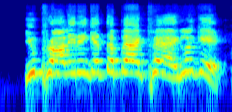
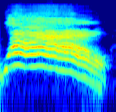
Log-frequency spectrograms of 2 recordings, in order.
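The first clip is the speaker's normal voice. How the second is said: high, drawn-out unimpressed wow; a condescending surfer-dude wow; Owen Wilson impression; 7 semitones higher, 3 dB louder than usual. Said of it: "He went full Owen Wilson".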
